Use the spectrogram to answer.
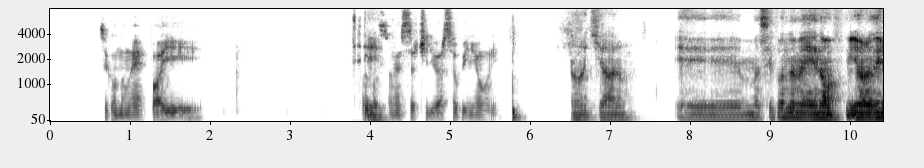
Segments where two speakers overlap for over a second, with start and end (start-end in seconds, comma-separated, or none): none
